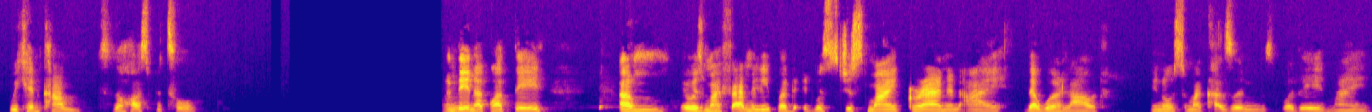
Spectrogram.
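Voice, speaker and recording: A woman softly telling a personal story of grief in a vlog, acting out her own past thoughts. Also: lowish voice. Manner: soft, reflective, grieving, re-enacting her own thoughts. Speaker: vlogger.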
